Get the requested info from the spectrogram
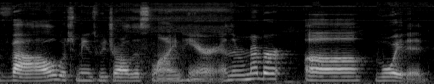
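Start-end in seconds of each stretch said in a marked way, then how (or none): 3.0-4.3 "avoided" as "uh-voided", the "uh" loud; schwa first syllable. Shown as a demonstration. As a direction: set off a loud "uh" at the start of "avoided". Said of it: "A makes the uh sound".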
